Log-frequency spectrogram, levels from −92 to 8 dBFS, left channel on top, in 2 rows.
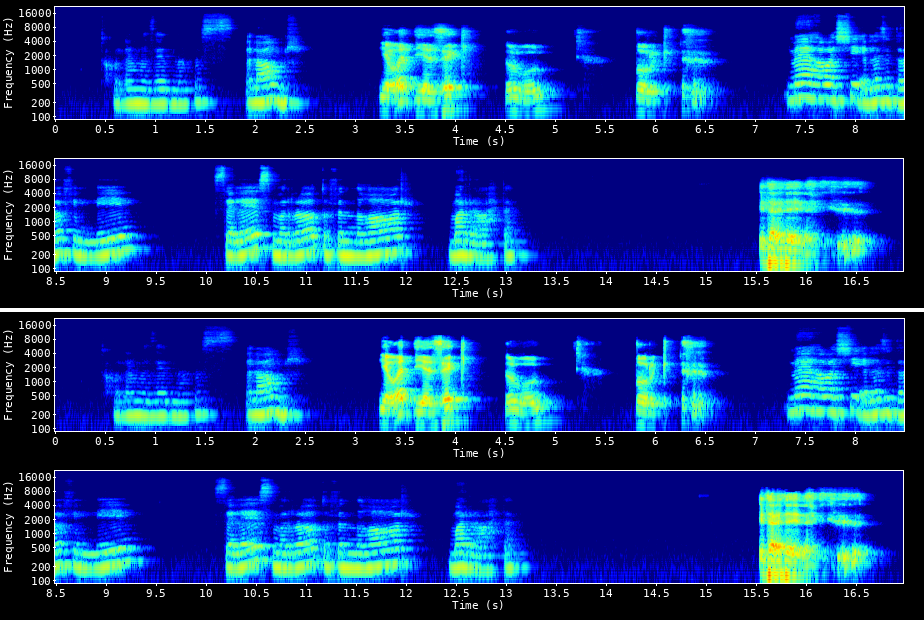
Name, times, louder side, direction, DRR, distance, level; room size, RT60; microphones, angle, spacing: voice 1, 0.5-1.5 1.9-2.5 7.3-9.3 10.2-12.1 12.4-13.1, left 2 dB, 35° left, 6 dB, 0.5 m, -39 dB
voice 2, 3.2-4.0 4.5-4.9 5.8-6.0 6.3-6.5 15.5-16.6, right 5 dB, 50° right, 8 dB, 0.4 m, -26 dB
3.8 x 3.2 x 2.6 m, 0.41 s
head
